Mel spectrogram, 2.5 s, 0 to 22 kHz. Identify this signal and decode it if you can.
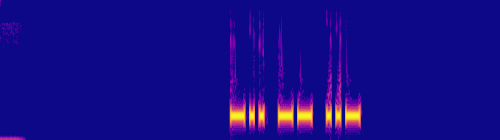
Morse code, heard as a keyed tone, about 49 wpm, 690 Hz. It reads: DMU
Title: USA Call Sign Postfixes - 3 Letters 50wpm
